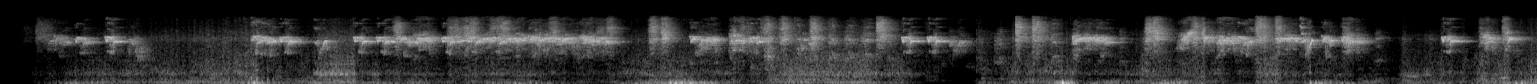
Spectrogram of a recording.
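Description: Budgerigars chatter in a busy stream of high, scratchy warbles and chirps.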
